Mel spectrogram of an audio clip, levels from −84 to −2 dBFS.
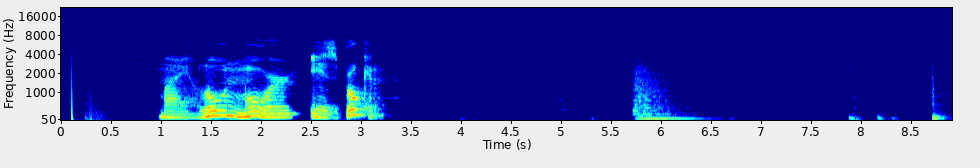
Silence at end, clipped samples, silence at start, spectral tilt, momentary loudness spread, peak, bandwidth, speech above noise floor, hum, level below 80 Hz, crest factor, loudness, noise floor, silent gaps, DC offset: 0.1 s; under 0.1%; 1 s; -8.5 dB/octave; 22 LU; -14 dBFS; 7 kHz; over 60 dB; none; -58 dBFS; 20 dB; -31 LUFS; under -90 dBFS; none; under 0.1%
